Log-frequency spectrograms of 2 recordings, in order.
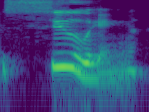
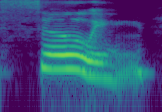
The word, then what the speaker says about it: sewing: uh I have a friend from France she pronounces this word suing but that is not how we pronounce it in English right Sue actually this is pronounced so so it's very uh very strange spelling right sewing sewing I have a knack for sewing so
